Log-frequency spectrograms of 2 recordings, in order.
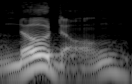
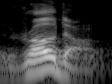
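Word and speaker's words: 로동: real name is not Nodong because that's a South Korean pronunciation, that the real name is Rodong because that's how they'd say it in North Korea.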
